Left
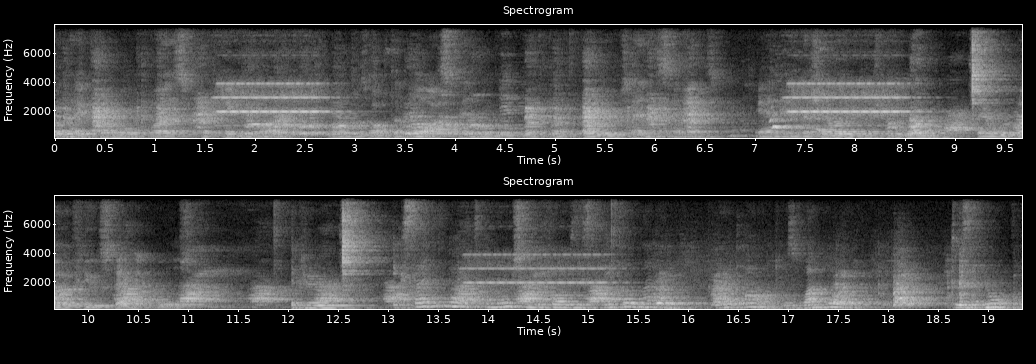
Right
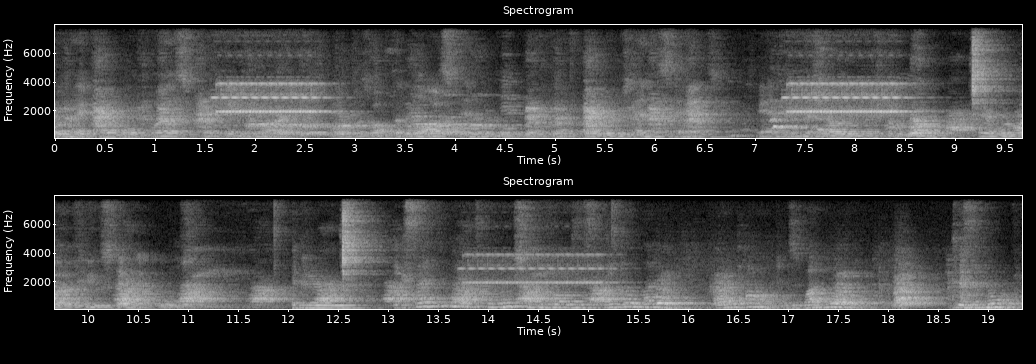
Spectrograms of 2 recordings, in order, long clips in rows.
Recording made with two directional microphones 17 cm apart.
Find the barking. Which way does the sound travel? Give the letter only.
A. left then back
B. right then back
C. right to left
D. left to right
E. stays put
B.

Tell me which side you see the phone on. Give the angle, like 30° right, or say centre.
30° right.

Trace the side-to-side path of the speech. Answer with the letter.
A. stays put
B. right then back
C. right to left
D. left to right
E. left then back
A.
